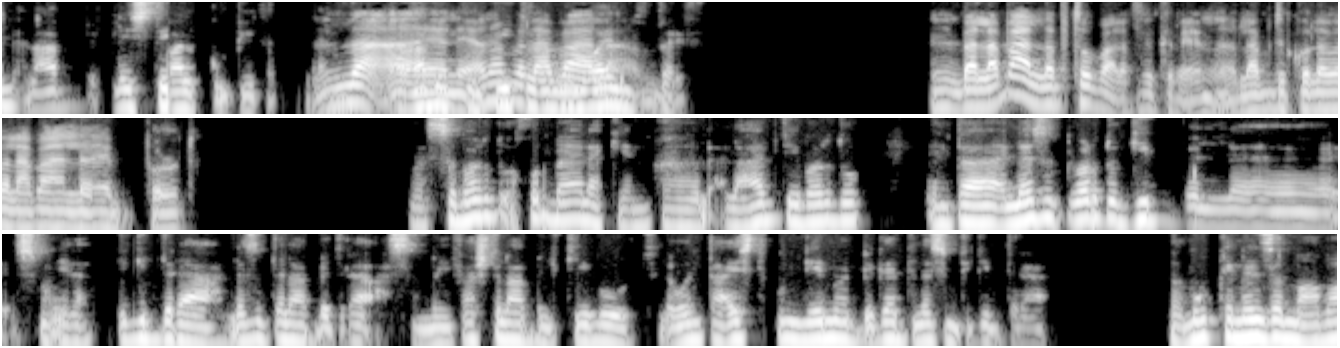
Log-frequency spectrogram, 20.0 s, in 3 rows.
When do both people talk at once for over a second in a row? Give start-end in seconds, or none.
1.6-3.0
